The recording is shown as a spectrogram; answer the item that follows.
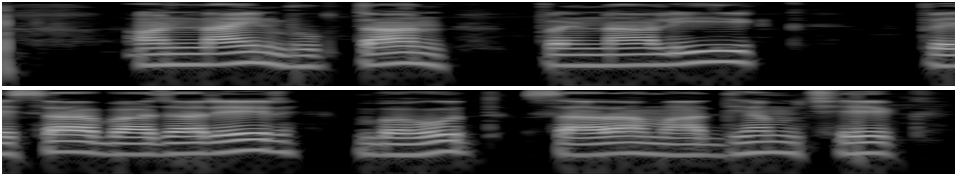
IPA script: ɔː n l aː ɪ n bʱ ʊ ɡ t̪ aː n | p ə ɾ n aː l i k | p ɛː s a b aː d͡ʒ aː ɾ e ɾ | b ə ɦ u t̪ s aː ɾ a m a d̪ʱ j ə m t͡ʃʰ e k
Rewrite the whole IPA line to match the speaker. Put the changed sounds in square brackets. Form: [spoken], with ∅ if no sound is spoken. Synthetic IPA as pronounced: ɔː n l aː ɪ n bʱ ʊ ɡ t̪ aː n | p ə ɾ n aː l i k | p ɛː s a b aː d͡ʒ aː ɾ e ɾ | b ə ɦ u t̪ s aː ɾ a m a d̪ʱ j ə m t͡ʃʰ e k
